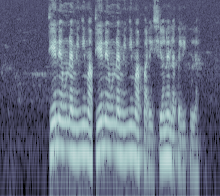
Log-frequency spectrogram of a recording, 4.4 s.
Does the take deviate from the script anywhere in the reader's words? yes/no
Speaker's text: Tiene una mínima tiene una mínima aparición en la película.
no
